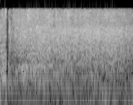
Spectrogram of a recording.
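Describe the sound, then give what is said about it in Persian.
Audience applause at a talk show, a dense, steady patter of many hands clapping at full loudness through the short stretch, with no voices over it. “به به همه واسش دست زدن.”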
